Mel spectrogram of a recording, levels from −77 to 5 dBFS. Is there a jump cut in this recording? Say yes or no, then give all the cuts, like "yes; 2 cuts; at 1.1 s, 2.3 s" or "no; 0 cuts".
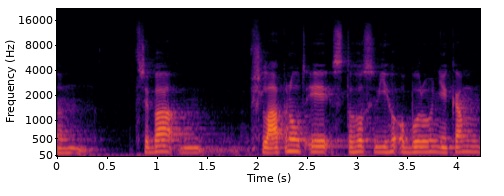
no; 0 cuts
